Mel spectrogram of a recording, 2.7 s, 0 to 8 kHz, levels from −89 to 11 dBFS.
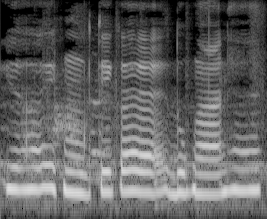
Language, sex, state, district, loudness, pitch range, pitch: Hindi, female, Chhattisgarh, Raipur, -11 LUFS, 250-280 Hz, 265 Hz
